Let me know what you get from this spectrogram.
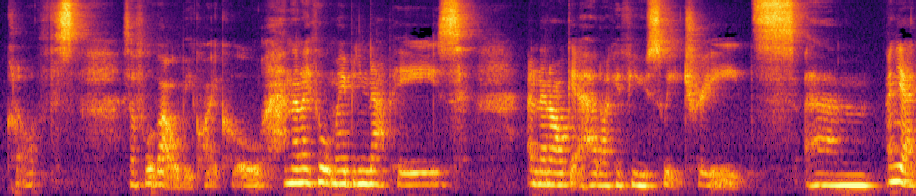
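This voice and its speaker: A young woman with a British accent, chatting casually to camera in a weekend vlog, a little hoarse and drifting into half-whispers. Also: mid-range voice, bright, forceful tone, roomy sound, rough recording. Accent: British English. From United Kingdom. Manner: breezy and rambling, sometimes half-whispered. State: slightly hoarse. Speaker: vlogger.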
